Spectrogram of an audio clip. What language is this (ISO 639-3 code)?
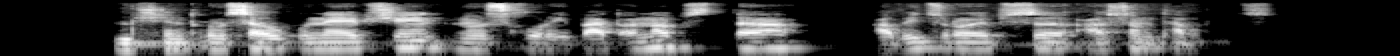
kat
